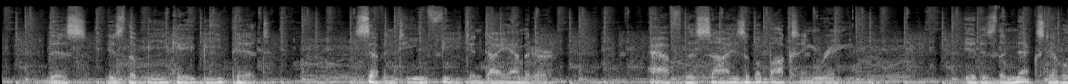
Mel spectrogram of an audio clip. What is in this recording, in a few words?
Promo; BKB PIT PPV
